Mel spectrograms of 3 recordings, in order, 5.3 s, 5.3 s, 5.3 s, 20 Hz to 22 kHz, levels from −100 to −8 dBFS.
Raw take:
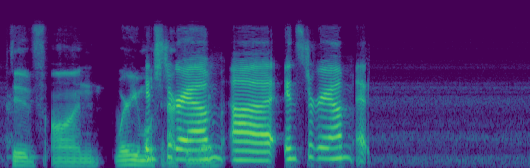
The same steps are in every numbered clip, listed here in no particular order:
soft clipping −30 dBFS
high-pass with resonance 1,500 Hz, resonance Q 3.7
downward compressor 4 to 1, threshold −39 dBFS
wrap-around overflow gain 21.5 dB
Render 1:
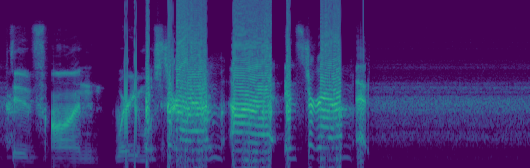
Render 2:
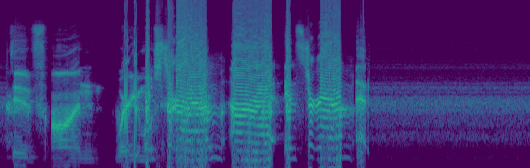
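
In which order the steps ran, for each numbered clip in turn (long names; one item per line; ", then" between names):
wrap-around overflow, then downward compressor, then high-pass with resonance, then soft clipping
wrap-around overflow, then high-pass with resonance, then soft clipping, then downward compressor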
